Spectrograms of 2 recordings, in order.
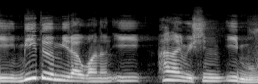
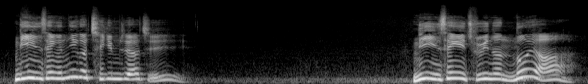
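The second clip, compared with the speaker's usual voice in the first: tempting Satan; 6 semitones higher than usual. Retold or imitated. Satan goading King Saul in a crisis, higher and pushy. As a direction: goad Saul like a serpent. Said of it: "똑같이 우리를 유혹합니다".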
